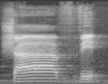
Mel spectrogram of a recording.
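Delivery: "Chave" broken slowly into cha-ve; drawn-out "Chave" as cha... ve; syllable division. Shown as a demonstration. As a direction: say "Chave" in two long syllables, full final e. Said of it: "Na mesma sílaba".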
